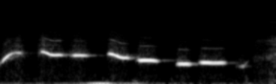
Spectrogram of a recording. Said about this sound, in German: ich habe diese blöde Angewohnheit, äh, dass ich andauernd pfeife.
